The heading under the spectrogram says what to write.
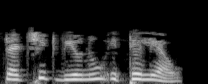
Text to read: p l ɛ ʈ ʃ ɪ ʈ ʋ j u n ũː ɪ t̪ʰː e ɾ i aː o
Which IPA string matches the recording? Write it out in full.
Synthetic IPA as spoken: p ɾ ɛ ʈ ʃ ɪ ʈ ʋ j u n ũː ɪ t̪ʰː e l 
